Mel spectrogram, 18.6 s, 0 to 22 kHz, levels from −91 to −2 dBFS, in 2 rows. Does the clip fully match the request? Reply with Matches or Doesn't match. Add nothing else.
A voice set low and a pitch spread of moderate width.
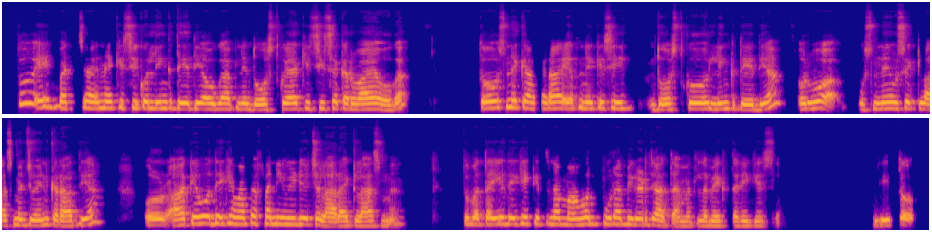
Doesn't match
